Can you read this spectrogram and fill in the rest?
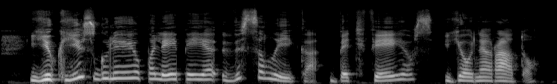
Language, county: Lithuanian, Kaunas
